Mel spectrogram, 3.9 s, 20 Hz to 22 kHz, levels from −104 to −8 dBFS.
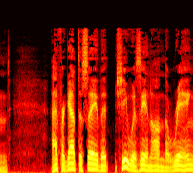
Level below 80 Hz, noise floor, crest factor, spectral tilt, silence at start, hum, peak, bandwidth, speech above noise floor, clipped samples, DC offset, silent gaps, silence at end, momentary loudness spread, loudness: -48 dBFS; -57 dBFS; 16 dB; -6 dB/octave; 0 s; none; -12 dBFS; 11.5 kHz; 30 dB; under 0.1%; under 0.1%; none; 0 s; 8 LU; -28 LUFS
